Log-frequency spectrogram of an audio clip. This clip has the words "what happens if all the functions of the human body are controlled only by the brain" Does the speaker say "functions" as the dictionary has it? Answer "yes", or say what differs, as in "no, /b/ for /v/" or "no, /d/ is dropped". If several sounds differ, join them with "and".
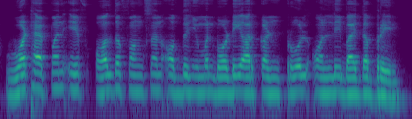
no, /z/ is dropped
